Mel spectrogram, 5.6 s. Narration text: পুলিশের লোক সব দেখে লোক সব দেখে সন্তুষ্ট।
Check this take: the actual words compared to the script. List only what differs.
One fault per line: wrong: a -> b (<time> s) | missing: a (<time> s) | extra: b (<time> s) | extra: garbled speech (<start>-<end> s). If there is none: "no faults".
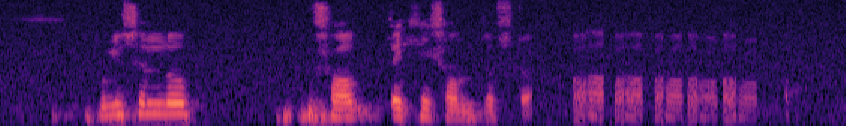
missing: লোক সব দেখে (2.9 s)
